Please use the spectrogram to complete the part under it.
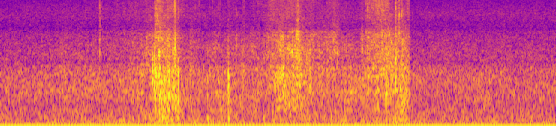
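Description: A tarp rustles and crinkles as it is tugged.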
